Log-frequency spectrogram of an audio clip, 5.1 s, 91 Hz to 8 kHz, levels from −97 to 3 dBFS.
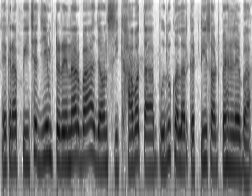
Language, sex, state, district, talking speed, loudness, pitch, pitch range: Bhojpuri, male, Bihar, Muzaffarpur, 155 wpm, -14 LUFS, 195 Hz, 185-210 Hz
